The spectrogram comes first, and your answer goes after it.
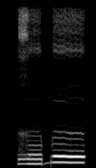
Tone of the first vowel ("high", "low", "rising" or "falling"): low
